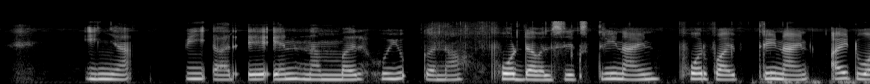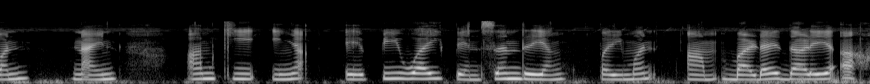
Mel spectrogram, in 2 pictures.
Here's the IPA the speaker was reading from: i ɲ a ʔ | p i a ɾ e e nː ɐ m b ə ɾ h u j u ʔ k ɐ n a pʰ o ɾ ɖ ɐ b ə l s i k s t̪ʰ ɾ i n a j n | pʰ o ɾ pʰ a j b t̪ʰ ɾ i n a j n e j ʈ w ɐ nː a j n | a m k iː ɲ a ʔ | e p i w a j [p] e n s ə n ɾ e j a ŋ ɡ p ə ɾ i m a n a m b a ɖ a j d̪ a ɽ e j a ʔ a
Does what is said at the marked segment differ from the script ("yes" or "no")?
no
